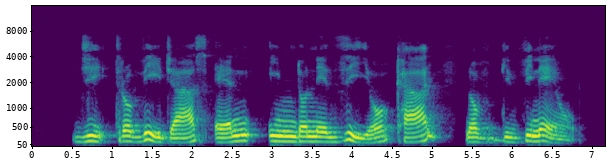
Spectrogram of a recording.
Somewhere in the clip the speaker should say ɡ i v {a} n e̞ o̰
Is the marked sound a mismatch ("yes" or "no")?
yes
